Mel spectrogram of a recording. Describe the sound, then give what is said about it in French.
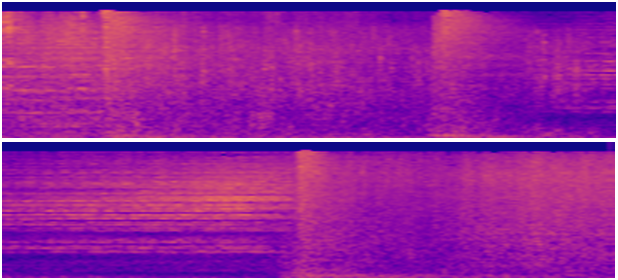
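Deep, heavy booms from an erupting young volcano a few hundred metres away, with several rumbling blasts rolling in over a few seconds, loud, over a steady roaring background of churning noise, as lava flows into the sea. “Ma parole, mais c'est le chaos ici de violentes explosions secouent la Terre.”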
